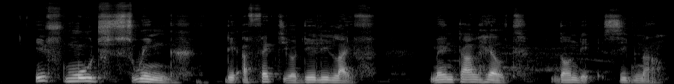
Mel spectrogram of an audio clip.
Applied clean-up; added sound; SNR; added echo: none; none; none; none.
